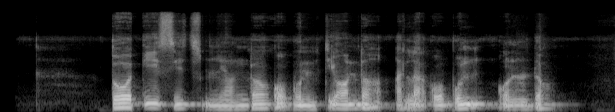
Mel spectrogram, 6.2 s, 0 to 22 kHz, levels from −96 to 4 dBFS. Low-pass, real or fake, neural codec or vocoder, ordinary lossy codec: 14.4 kHz; fake; codec, 32 kHz, 1.9 kbps, SNAC; none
